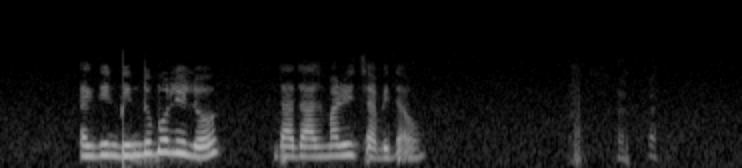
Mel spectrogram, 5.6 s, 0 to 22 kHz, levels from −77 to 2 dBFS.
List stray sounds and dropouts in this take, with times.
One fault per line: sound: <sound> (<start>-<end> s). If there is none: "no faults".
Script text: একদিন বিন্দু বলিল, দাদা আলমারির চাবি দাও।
sound: laugh (4.3-5.0 s)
